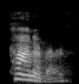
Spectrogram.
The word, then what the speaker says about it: Conover: Conover.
